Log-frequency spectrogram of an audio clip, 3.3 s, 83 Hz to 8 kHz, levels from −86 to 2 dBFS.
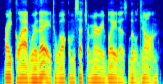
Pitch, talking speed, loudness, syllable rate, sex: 100 Hz, 240 wpm, -20 LUFS, 6.2 syllables/s, male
